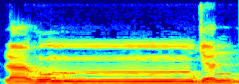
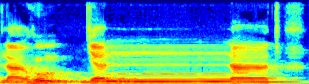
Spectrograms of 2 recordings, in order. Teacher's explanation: Jadi, mim sukun tidak ada dengung sama sekali. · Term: dibaca jelas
